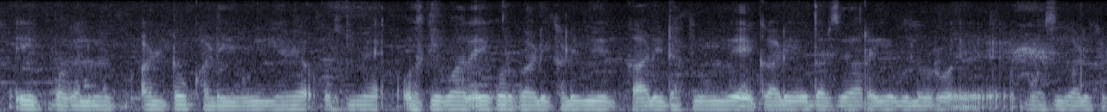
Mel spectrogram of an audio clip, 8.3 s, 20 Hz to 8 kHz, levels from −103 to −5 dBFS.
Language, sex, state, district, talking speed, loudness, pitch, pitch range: Hindi, male, Uttarakhand, Uttarkashi, 250 wpm, -39 LUFS, 105 Hz, 105-110 Hz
